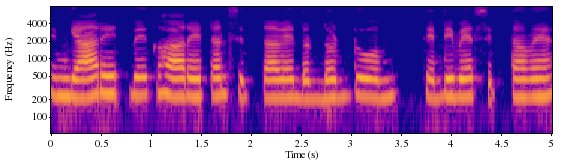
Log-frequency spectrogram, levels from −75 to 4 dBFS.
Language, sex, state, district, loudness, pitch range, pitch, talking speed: Kannada, female, Karnataka, Raichur, -16 LUFS, 225-240 Hz, 230 Hz, 155 wpm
